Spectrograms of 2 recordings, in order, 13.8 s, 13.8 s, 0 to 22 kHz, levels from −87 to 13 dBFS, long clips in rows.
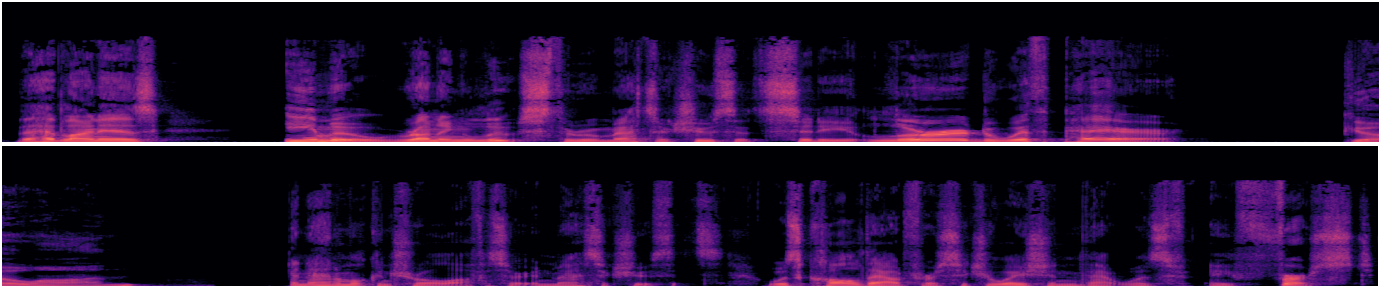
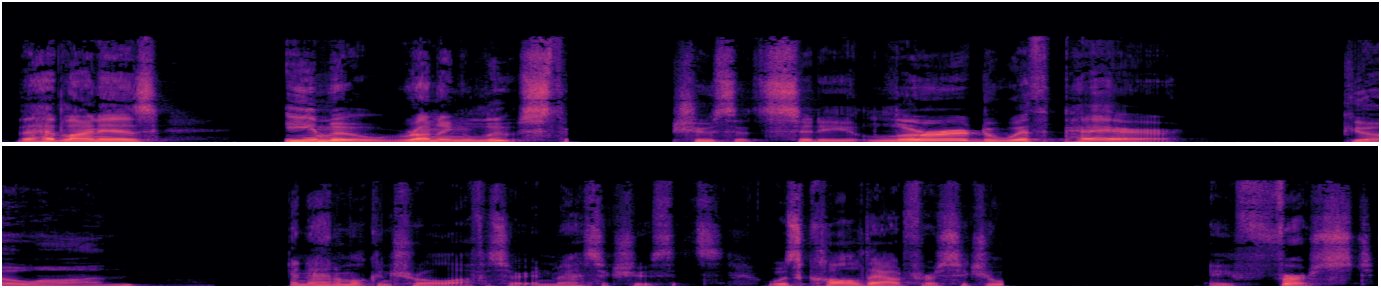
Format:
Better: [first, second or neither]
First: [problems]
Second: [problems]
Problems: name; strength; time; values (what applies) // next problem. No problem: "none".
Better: first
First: none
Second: audio cutting out; at 3 s for 0.5 s and at 12 s for 1 s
